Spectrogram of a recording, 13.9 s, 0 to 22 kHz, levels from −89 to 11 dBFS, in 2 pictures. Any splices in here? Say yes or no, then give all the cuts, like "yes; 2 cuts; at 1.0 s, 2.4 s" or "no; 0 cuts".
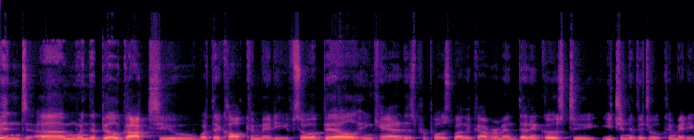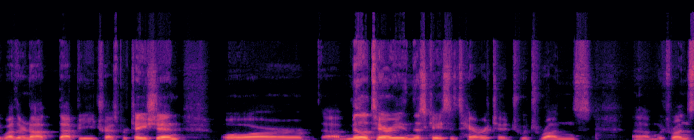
no; 0 cuts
